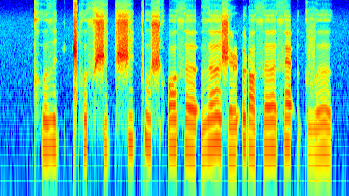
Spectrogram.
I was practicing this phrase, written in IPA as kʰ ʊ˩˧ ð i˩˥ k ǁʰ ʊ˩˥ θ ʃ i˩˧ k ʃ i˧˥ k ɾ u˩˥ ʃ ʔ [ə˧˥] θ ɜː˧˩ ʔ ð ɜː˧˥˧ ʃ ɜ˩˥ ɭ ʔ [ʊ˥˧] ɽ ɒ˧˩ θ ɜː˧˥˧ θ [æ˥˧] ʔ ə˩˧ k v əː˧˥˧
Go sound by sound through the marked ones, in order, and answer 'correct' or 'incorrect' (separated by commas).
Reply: incorrect, correct, correct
